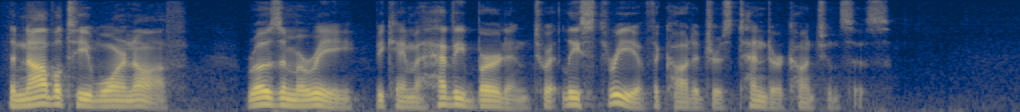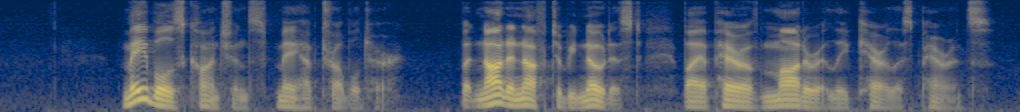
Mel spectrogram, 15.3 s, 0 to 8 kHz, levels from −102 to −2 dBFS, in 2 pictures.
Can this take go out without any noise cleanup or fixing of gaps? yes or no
yes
